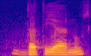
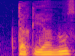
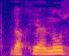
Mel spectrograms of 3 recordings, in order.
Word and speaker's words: دقیانوس: ٹھیک سے تلفظ نہیں کر پاتا. دقیانوس کو دتیانوس کہتا ہے. اندر چلیے. روز بخیر علی جناب. دقیانوس نے آپ اور معززین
